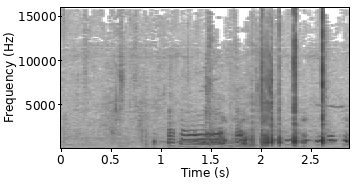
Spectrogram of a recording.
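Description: A hen squawks loudly close by.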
